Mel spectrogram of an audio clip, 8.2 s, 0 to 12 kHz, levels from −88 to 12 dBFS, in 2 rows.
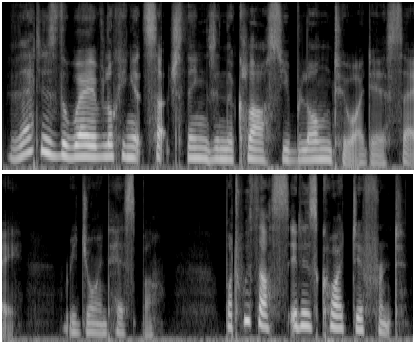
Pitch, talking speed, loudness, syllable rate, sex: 170 Hz, 195 wpm, -20 LUFS, 5.0 syllables/s, female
